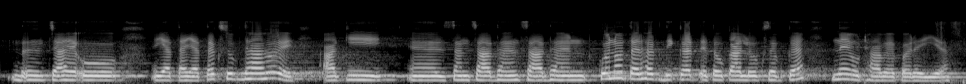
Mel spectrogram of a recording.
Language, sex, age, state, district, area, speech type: Maithili, female, 18-30, Bihar, Supaul, rural, spontaneous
